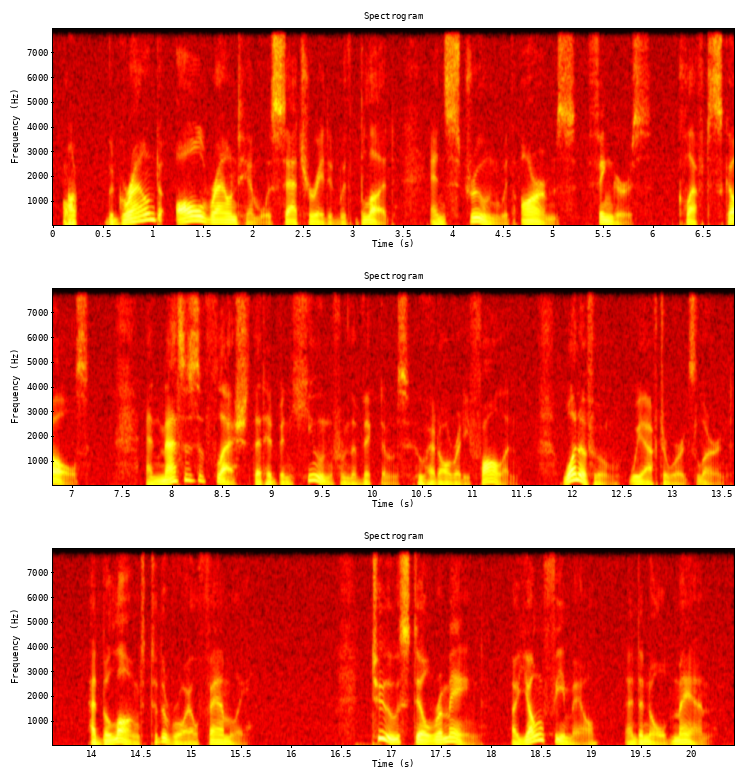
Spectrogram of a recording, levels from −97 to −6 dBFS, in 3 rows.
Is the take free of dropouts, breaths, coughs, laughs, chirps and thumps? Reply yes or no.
no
